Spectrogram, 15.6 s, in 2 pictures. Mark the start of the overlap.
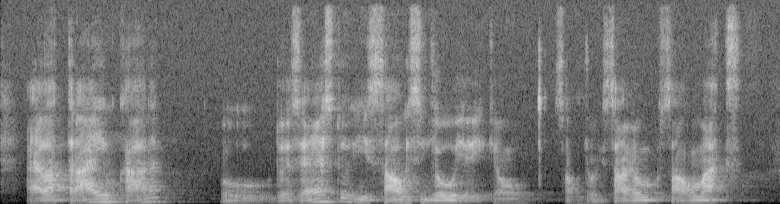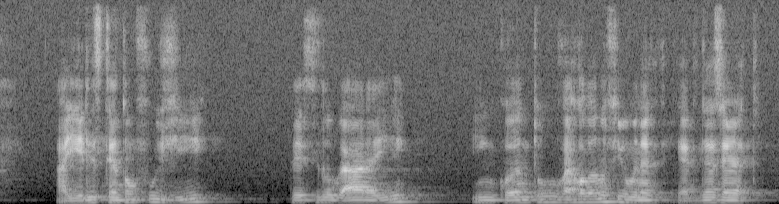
none

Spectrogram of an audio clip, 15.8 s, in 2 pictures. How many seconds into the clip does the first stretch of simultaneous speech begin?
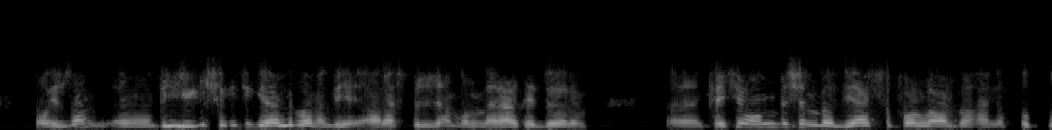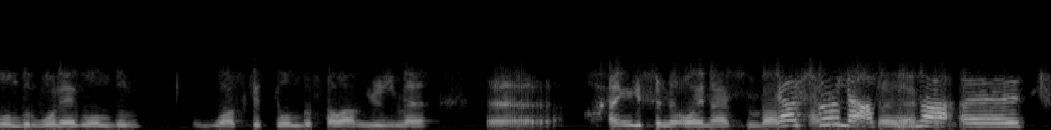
13.7 s

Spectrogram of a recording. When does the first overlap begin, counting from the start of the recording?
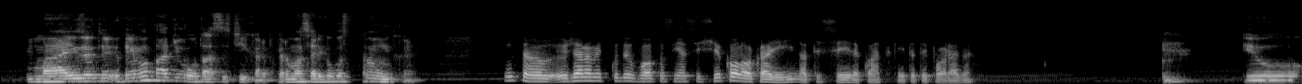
none

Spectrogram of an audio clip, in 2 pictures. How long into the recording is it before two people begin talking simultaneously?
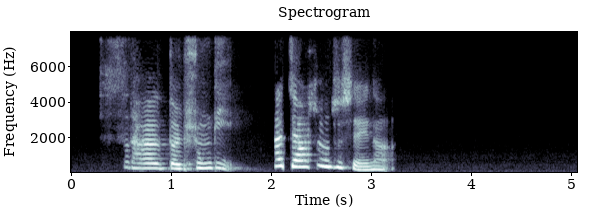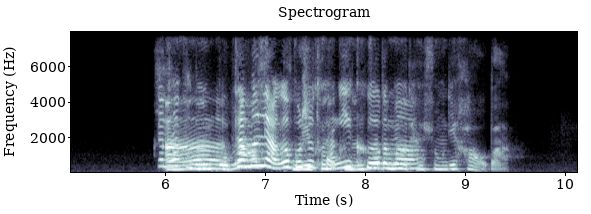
6.0 s

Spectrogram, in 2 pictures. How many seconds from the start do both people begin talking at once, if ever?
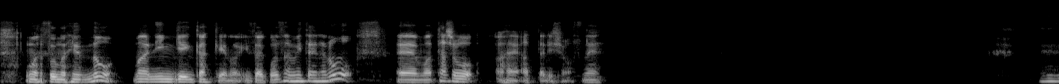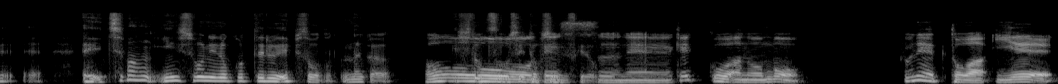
15.1 s

